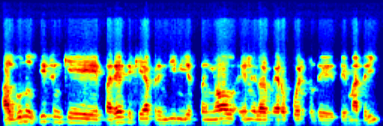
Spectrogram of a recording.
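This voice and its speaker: A man whose first language is Portuguese, with a Brazilian Portuguese accent, presenting a live webinar in halting second-language speech with many fillers and restarts. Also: medium pitch, fairly even intonation. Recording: tinny phone-like line.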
